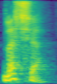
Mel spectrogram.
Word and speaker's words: Leicester: Leicester sagt man, glaube ich. – Einfach. Leicester. – Ja, so wie eine Leicester-Schwester. – Ah, alles klar. – Ich glaube, da wird eine Silbe, die bei Leicester quasi zu lesen wäre, wird einfach verschluckt.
